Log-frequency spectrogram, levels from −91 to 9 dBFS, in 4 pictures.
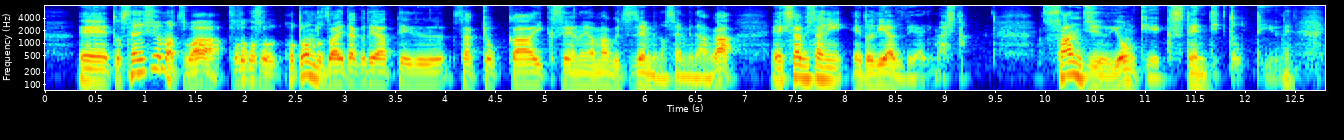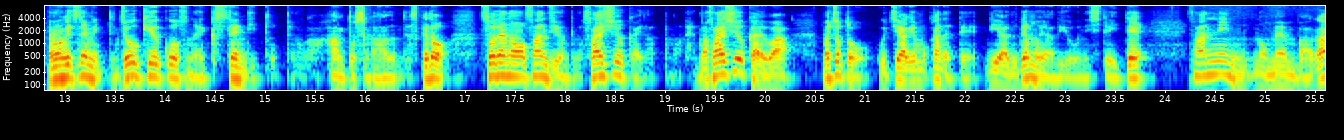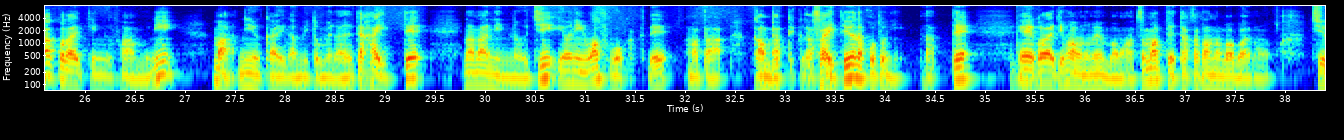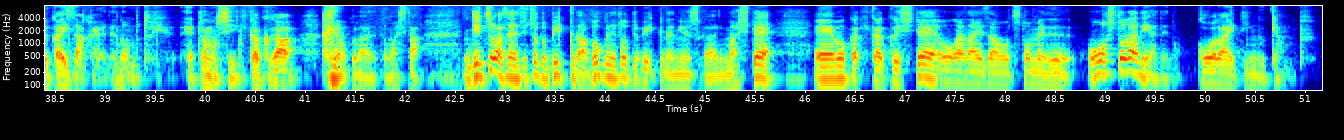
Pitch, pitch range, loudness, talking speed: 145 Hz, 105-165 Hz, -18 LUFS, 395 characters per minute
